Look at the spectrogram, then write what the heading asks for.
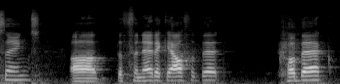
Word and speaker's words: Quebec: Uh the phonetic alphabet, Quebec or Kbeck. Which is it? Kbeck.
